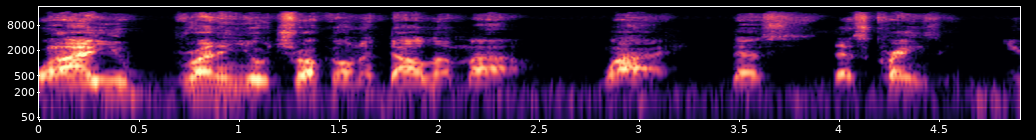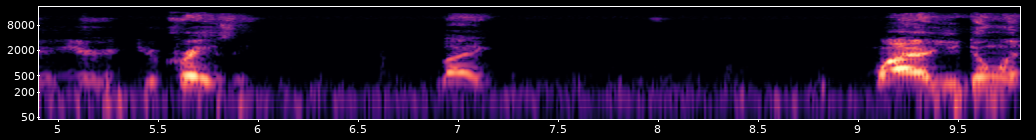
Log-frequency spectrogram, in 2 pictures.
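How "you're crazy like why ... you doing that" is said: ordinary talk, nothing marked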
